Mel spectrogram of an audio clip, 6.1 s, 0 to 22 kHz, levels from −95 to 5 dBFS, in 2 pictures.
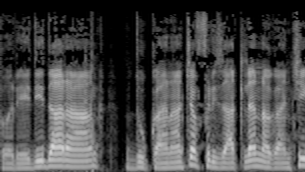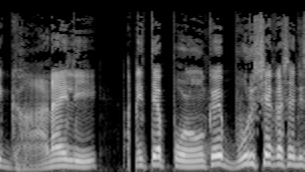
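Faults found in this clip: Processor overload crackle, 0.86–1.17 s, just before "दुकानाच्या फ्रिजांतल्या नगांची घाण": gritty tearing over the speech. Audio processing is missing deadlines on very short buffers, under a millisecond each. About ten misses in a row, each filled with stale audio, with hard edges.

Bluetooth dropout, 4.34–4.45 s, after "फ्रिजांतल्या नगांची घाण आयली": a silent hole with about 61 ms of audio missing. Speech resumes further on, as if it had kept playing. Likely the wireless link dropping packets. The gap fits roughly four lost frames.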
